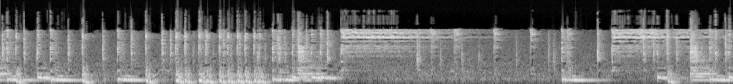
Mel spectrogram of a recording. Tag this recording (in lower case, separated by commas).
drum, music, musical instrument, drum kit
